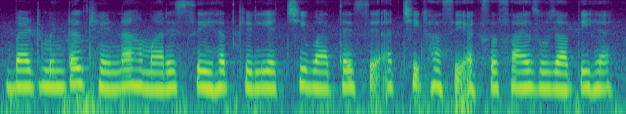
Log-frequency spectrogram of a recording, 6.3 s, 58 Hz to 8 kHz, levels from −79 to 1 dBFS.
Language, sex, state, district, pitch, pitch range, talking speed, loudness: Hindi, female, Bihar, Kishanganj, 185 Hz, 180-190 Hz, 155 wpm, -14 LUFS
